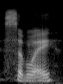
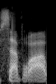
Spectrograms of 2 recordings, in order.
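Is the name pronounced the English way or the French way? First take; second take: English; French. First: The name is said with an English pronunciation. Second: The name is said with a French pronunciation. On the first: The speaker calls it wrong. "I'm anglicizing it" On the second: The speaker calls it right. "would be the actual correct way to pronounce it"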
